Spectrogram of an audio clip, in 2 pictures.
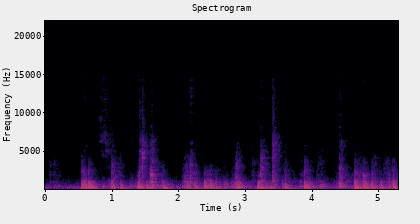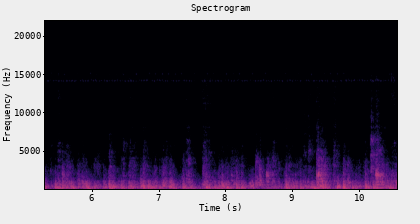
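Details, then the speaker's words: Front-loading washer on a Cottons 60 program, tumbling: uneven wooden knocks and bumps from the machine hitting the cabinet beside it, not a machine fault; machine needs moving slightly. "can hear that knocking. It is not the machine. It's the cabinet next to the machine needs to I do need to adjust it slightly."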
